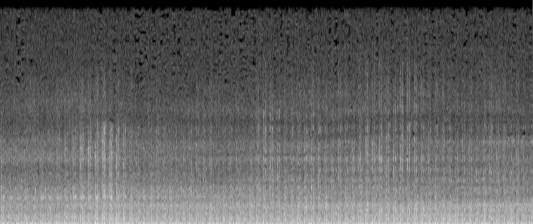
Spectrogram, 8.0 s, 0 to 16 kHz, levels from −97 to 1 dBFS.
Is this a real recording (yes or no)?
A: yes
